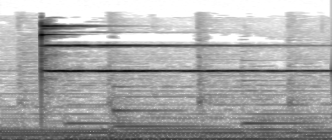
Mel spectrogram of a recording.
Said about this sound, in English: Feel the healing, loving chi of vibes of the dragon tincture bells as they wash over you with healing love and light.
